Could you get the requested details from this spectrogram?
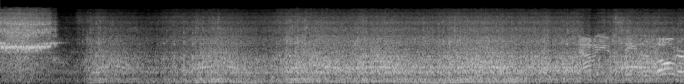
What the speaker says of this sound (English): Now you see the motor running,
